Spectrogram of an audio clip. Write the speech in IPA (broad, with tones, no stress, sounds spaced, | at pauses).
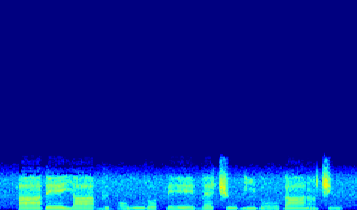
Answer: aː˦ ɗ eː˦ j aː˦ b ɨ˦ b ɔ˨ w u˨ ɾ o˦ k͡p eː˨˦ b ɛ˦ t͡ʃ u˧ ɡ ĩ˦ ɗ oː˧ ɗ aː˦ ɾ ã˨ t͡ʃ ɨ˧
